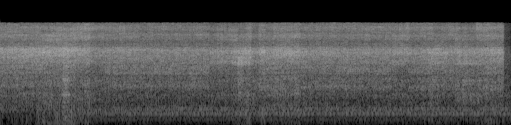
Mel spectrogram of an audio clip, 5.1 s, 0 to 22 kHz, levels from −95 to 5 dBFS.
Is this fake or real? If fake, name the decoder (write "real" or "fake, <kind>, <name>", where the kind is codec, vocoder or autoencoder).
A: real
